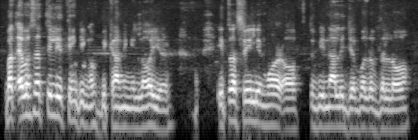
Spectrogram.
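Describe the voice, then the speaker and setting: A man with a Filipino accent, a priest and new lawyer, answering interview questions in a soft-spoken, reflective way. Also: mid-range voice, fast, no room sound, highs cut off. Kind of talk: conversational interview answers mixing Tagalog and English.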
